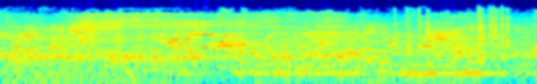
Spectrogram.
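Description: A crowd of people chatters nearby in a busy indoor space.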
